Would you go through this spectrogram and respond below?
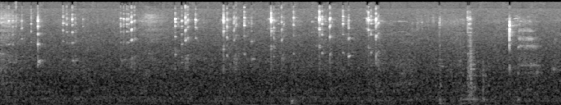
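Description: Small scissors snip excess thread while a Redfish Toad fly is tied, producing a series of quiet, crisp clicks and ticks scattered across several seconds over faint background hiss.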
